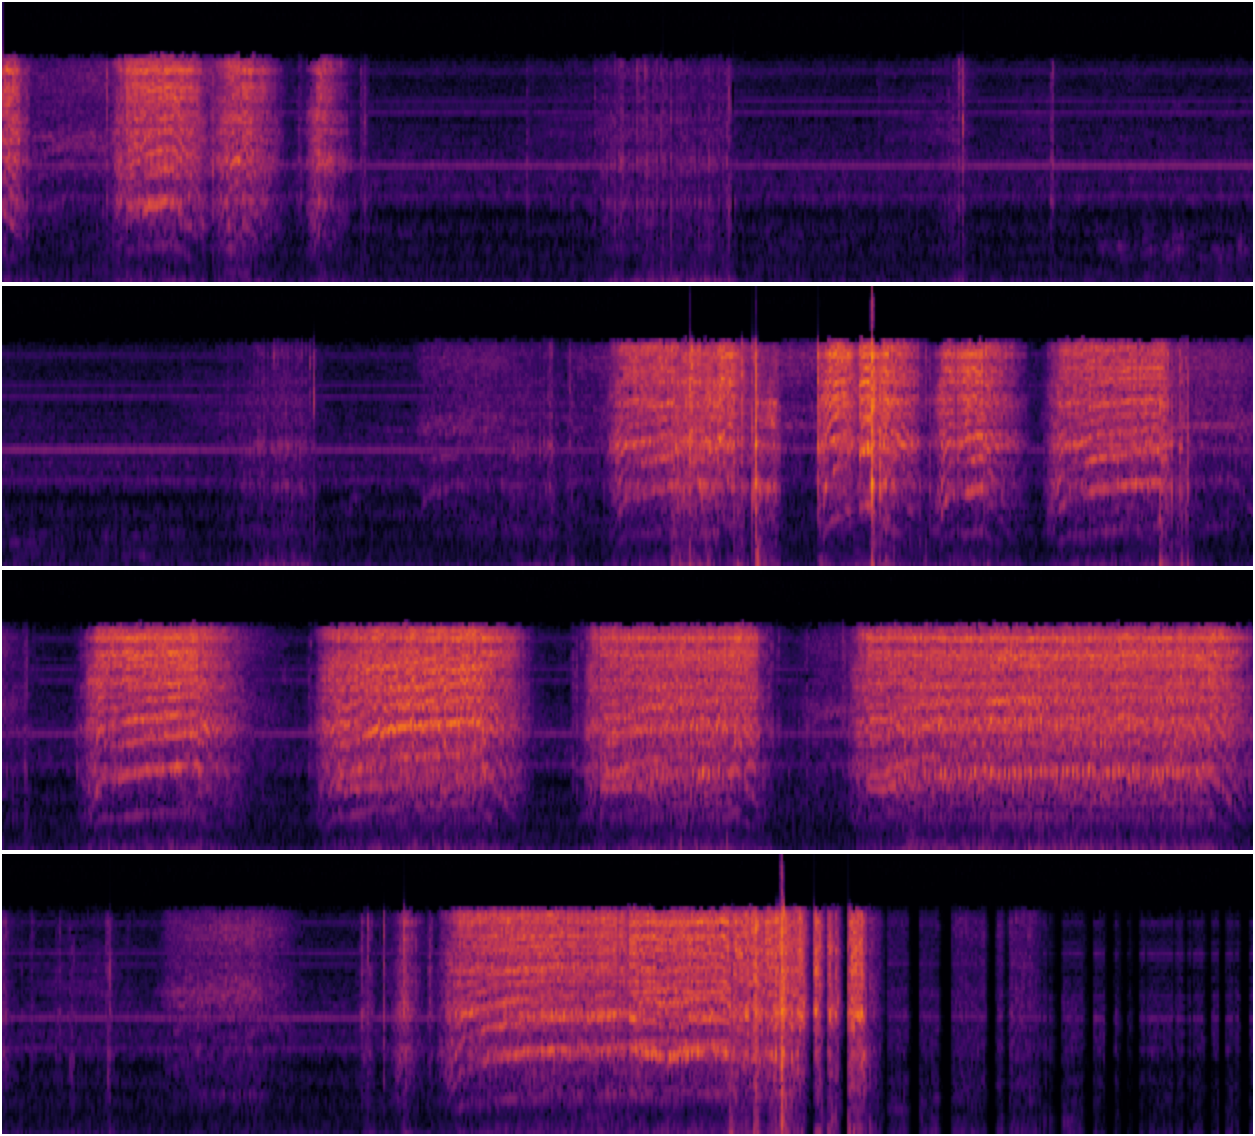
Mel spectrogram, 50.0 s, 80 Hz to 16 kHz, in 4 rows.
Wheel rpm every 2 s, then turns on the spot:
50, 30, 0, 10, 10, 0, 0, 10, 10, 80, 90, 80, 50, 70, 100, 70, 80, 140, 130, 10, 10, 120, 150, 40, 0.
6-8 14-16 24-26 38-40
